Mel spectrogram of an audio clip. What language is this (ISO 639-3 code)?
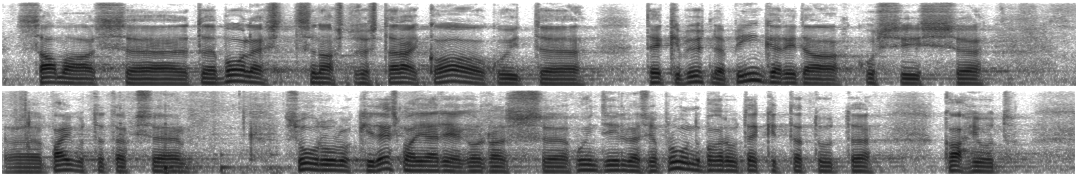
est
